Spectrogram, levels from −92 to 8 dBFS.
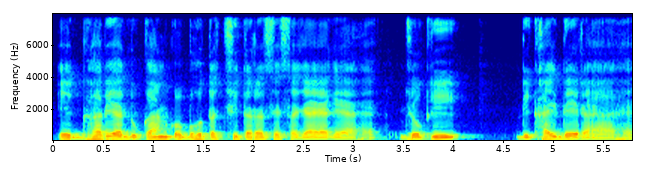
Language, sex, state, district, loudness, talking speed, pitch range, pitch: Hindi, male, Jharkhand, Jamtara, -24 LUFS, 185 wpm, 115-130 Hz, 125 Hz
